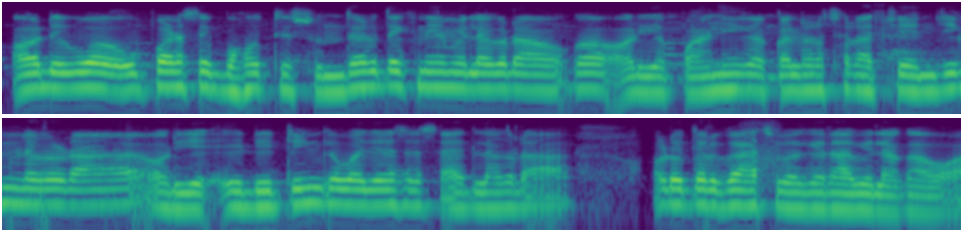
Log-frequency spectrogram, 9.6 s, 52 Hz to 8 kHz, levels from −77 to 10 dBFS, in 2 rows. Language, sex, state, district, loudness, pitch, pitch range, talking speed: Hindi, male, Bihar, Saharsa, -17 LUFS, 155 Hz, 145-165 Hz, 245 wpm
